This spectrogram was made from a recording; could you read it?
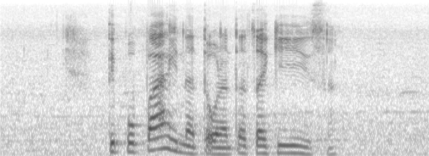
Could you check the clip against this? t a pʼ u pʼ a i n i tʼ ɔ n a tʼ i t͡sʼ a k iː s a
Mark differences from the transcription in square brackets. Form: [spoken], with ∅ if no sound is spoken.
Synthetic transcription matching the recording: t [i] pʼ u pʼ a i n [a] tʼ ɔ n a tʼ [a] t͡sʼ a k iː s a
